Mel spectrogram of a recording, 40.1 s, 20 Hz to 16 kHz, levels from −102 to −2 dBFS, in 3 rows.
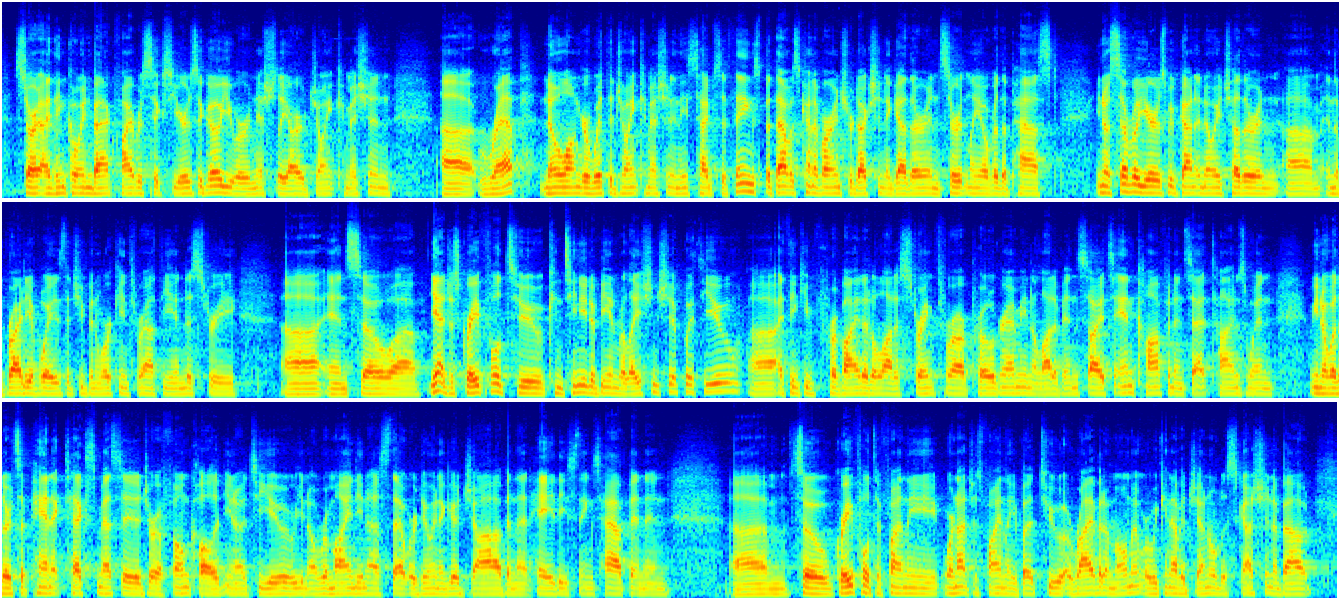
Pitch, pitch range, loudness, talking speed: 110 Hz, 105-115 Hz, -27 LUFS, 235 wpm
